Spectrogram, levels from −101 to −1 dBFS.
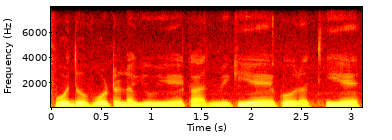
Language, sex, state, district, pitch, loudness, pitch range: Hindi, male, Uttar Pradesh, Deoria, 130 Hz, -14 LUFS, 125-130 Hz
